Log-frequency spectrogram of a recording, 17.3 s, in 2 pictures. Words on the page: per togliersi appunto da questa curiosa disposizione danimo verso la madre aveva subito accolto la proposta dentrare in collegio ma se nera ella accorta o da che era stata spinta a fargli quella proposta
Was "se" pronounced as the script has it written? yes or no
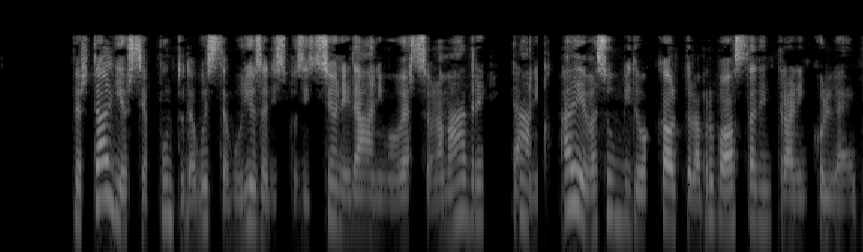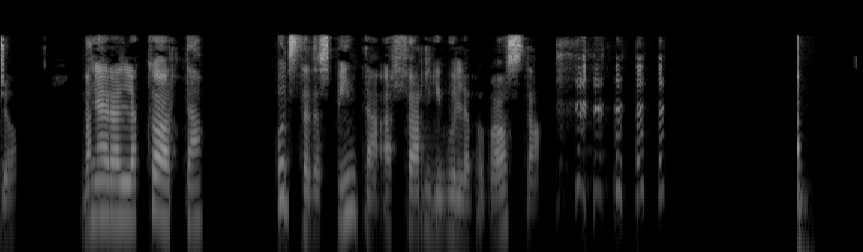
no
